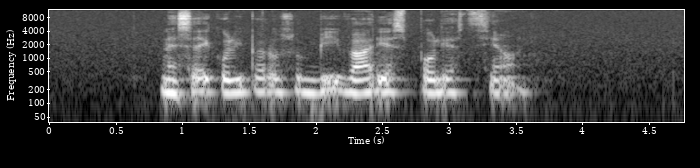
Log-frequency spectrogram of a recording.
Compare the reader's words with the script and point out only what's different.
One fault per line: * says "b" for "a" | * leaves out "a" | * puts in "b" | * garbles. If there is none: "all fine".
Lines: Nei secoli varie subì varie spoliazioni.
* says "però" for "varie"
